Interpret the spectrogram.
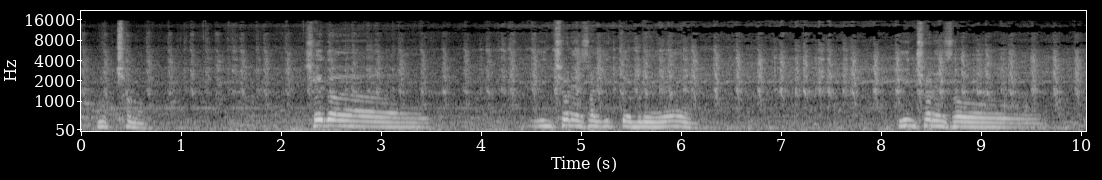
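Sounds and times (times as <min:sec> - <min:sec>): faint rapid ticking: 0:00.0 - 0:10.0.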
